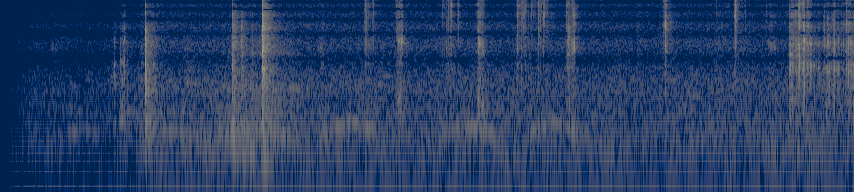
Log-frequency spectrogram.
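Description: Blue slime studded with tiny beads being pressed with the fingers and peeled out of its plastic tub, giving scattered sharp little clicks and snaps. A small burst of them comes near the end.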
